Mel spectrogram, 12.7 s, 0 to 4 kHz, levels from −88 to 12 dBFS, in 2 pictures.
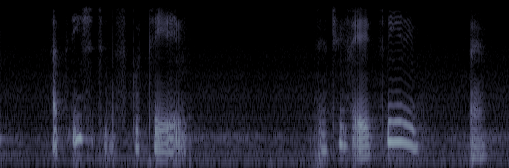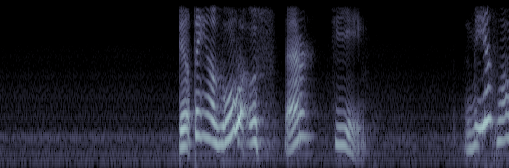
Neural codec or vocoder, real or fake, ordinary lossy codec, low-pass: codec, 16 kHz, 0.5 kbps, FunCodec, trained on LibriTTS, 25 frames a second; fake; none; 3.6 kHz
